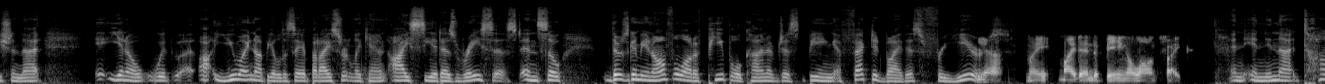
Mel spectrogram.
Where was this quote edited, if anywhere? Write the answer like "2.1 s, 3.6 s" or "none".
10.3 s, 12.3 s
